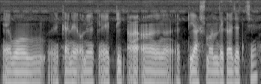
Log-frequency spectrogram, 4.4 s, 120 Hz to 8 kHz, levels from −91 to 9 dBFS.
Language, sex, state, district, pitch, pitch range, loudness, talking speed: Bengali, male, Assam, Hailakandi, 115 Hz, 115-120 Hz, -20 LUFS, 125 wpm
